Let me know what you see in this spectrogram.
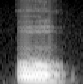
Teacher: इसके उच्चारण में जीभ का पिछला हिस्सा ऊपर की तरफ उठता है इसके उच्चारण के समय भी होठ गोल हो जाते हैं किंतु उ अथवा उ की भांति गोल नहीं होते यहां हो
